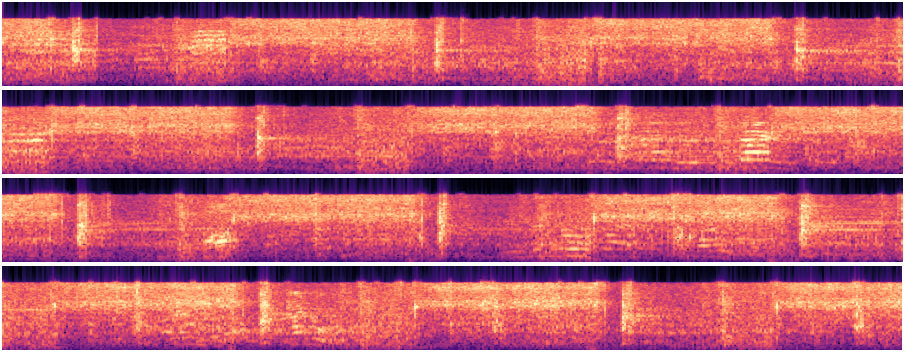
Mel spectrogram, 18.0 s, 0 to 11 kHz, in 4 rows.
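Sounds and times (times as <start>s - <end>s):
machine hissing air: 0.0s - 14.9s, 15.5s - 18.0s
machine clicking: 0.2s - 18.0s.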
